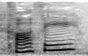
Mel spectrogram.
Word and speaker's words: Ko-fi: Coffee? – I think it's technically coffee, I think, but it's spelled like Ko-fi, or at least that's the way I always read it.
